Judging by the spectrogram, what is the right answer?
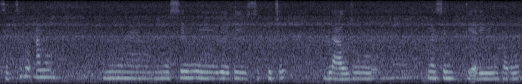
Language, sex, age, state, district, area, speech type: Odia, female, 30-45, Odisha, Jagatsinghpur, rural, spontaneous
